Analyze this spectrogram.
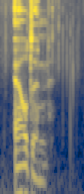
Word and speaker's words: Elden: Elden, not Mr. not the biologist. My first name, pronounced exactly the way my mother says it with a slight emphasis on the first syllable.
